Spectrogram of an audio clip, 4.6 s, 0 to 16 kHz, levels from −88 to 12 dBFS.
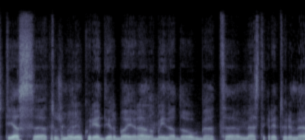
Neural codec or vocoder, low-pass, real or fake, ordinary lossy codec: autoencoder, 48 kHz, 32 numbers a frame, DAC-VAE, trained on Japanese speech; 14.4 kHz; fake; AAC, 48 kbps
